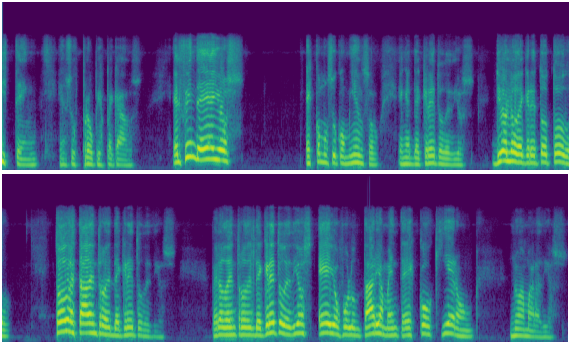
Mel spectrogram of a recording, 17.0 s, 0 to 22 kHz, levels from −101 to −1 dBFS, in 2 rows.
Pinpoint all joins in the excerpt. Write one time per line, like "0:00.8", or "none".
none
